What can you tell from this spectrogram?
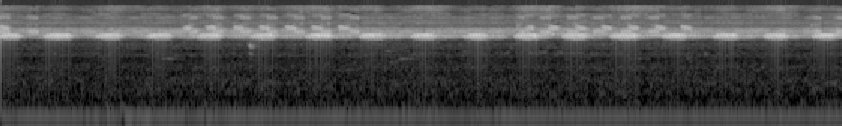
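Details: Crickets chorusing with other insects in mid-autumn under a streetlight, shrill high trills beating in steady pulses roughly twice a second, several voices overlapping into a bright layered hum; one faint brief chirp lower down.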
